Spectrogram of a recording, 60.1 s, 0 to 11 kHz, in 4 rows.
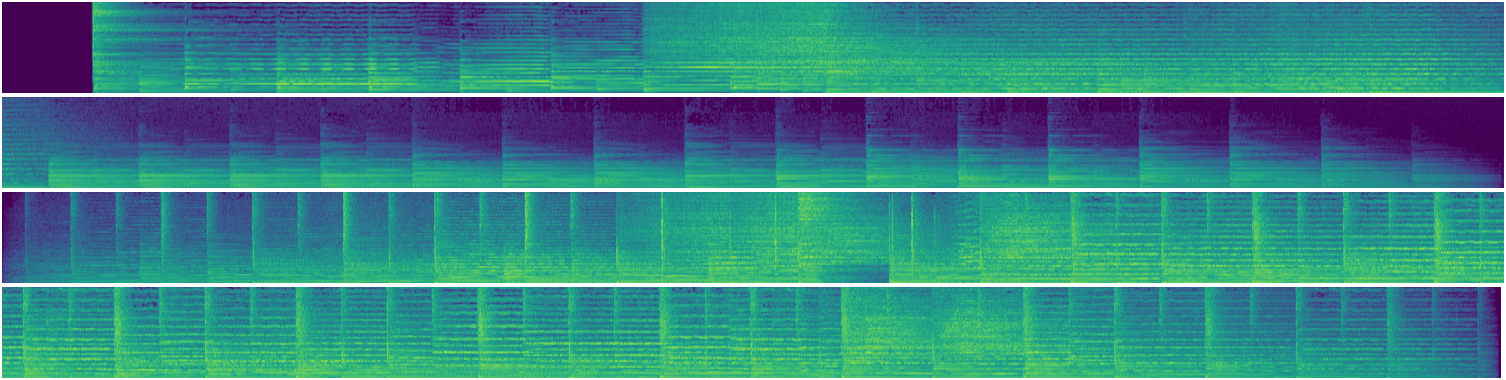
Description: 노래방에서 음정올림 내림 누른 숫자와 같습니다.
노래방에서 노래를 부르실때 노래 부분에 가이드 멜로디가 따라 나와서
앞부분30초, 뒷부분30초씩 편집해서 올려 드리고 있습니다.
중간에 음이 끈어지고 다시 나오는 이유는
